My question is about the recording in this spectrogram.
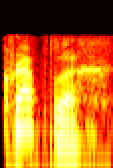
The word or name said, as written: kreplach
